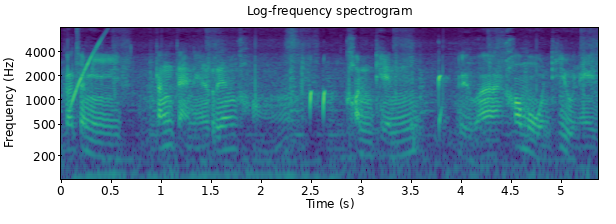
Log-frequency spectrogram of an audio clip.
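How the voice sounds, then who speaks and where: A man's voice: fairly low pitch, moderate pace. A man answering interview questions as an expert, explaining steadily with frequent spoken fillers. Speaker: expert guest. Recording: loud music under the voice.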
